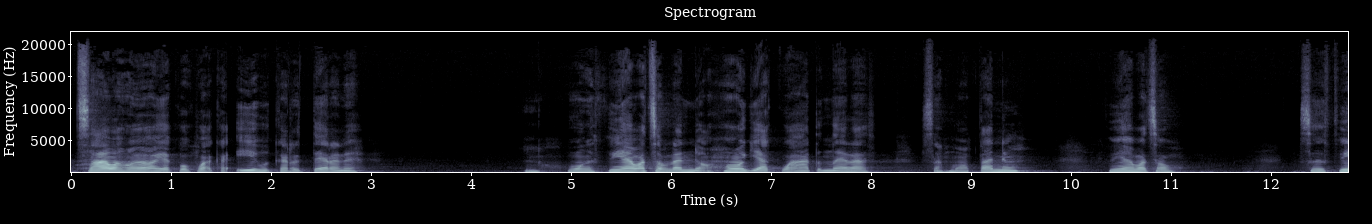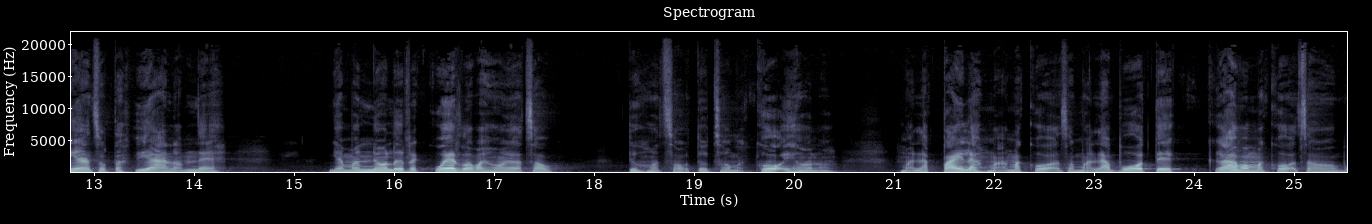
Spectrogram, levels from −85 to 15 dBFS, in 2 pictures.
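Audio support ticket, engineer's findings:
No audible fault found on the speech recording; nothing for playback or capture to act on.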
